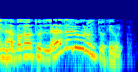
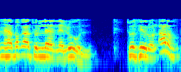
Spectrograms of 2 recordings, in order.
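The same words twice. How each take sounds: First: The phrase runs on without a pause after dhalul. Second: There is a pause right after dhalul. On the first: The cow neither is trained nor ploughs the land. The speaker calls it right. "هنا الوقف له أثر في الكشف عن المعنى" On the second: The cow is untrained but does plough the land. The speaker calls it wrong. "قد يتوهم أنها تثيره"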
